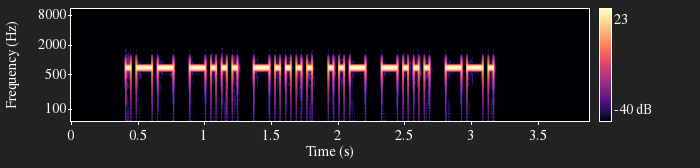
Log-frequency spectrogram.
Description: Morse code, heard as a keyed tone, about 32 wpm, 700 Hz. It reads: WB6UBG
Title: USA Call Signs - 6 Characters - 4x Character Spacing - 30wpm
